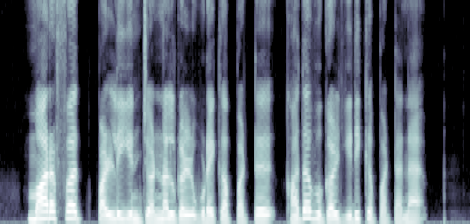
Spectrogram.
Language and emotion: Tamil, neutral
